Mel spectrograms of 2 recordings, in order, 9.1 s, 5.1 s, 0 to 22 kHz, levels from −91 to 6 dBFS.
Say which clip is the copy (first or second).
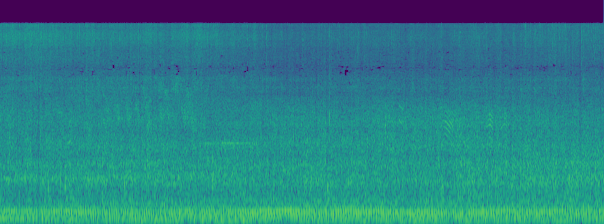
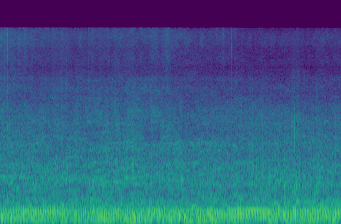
second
